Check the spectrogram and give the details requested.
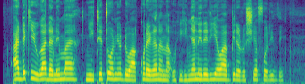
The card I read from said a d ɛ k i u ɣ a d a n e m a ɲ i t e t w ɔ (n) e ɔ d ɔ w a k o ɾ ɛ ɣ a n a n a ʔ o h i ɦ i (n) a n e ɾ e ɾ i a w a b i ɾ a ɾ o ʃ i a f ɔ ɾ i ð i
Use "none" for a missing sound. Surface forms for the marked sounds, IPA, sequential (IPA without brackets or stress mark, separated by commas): n, ɲ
